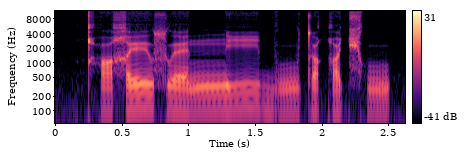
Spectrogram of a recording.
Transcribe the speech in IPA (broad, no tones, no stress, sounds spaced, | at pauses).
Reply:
qʰ ɑ χ ɪː sʷ ɛː nː iː b uː tʷ ɪ q ɵ t͡ɕʰ u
